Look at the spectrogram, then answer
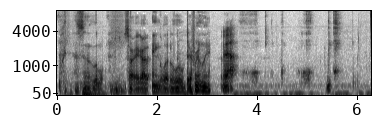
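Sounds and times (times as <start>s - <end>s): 
speech: 0.4s - 3.7s, 5.4s - 5.7s
voice imitating slurping a drink: 4.8s - 5.8s
gulp: 5.4s - 5.8s.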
